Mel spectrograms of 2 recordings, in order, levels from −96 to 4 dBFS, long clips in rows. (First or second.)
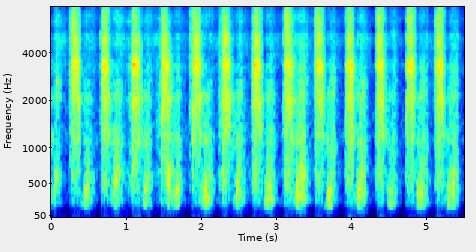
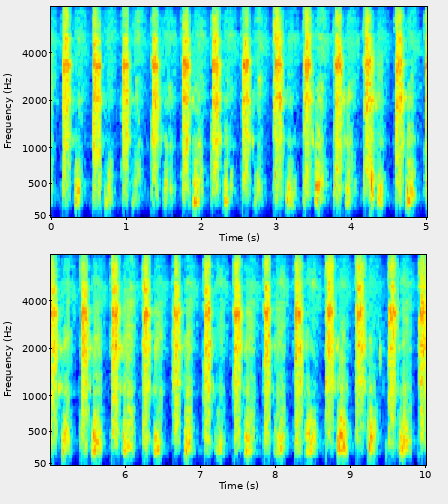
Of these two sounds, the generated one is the first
